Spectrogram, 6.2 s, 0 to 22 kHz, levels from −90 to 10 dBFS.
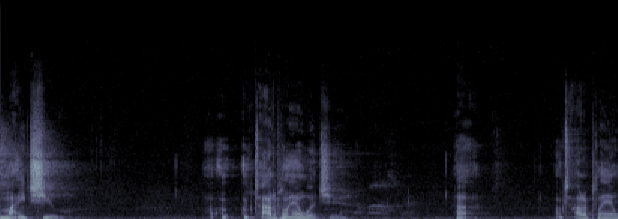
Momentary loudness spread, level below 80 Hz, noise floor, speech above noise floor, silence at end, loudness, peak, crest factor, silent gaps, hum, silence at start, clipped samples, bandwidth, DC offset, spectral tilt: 24 LU; -74 dBFS; -67 dBFS; 31 dB; 0 s; -35 LUFS; -16 dBFS; 24 dB; none; none; 0 s; under 0.1%; 18 kHz; under 0.1%; -3 dB/octave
